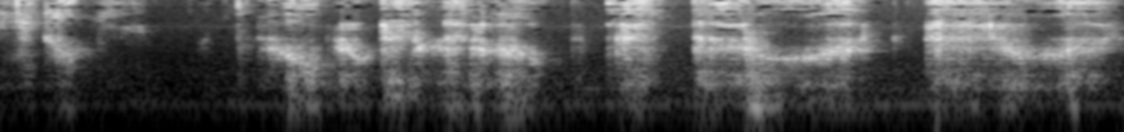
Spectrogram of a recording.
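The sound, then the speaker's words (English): A person makes wet, slurping mouth noises imitating a neutered dog licking its genitals: a series of breathy bursts with short pauses between them, and no words spoken. “my dog, who sits in the room with me, was licking his balls.”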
